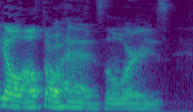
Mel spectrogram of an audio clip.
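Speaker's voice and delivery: ordinary talk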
